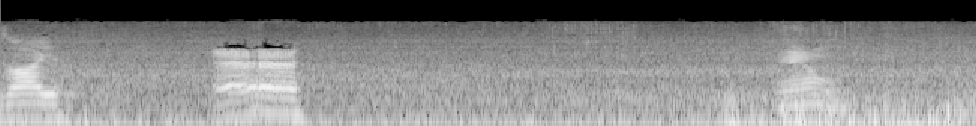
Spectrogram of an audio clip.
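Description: A man's voice making three short, wordless, wavering vocal sounds, about a second and a half and then three seconds apart, over a steady low background rumble.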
